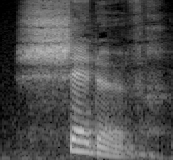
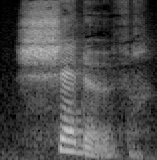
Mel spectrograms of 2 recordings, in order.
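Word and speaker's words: chef-d'œuvre: rule here number four the F at the end of the first word is a silent F remember the rule about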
